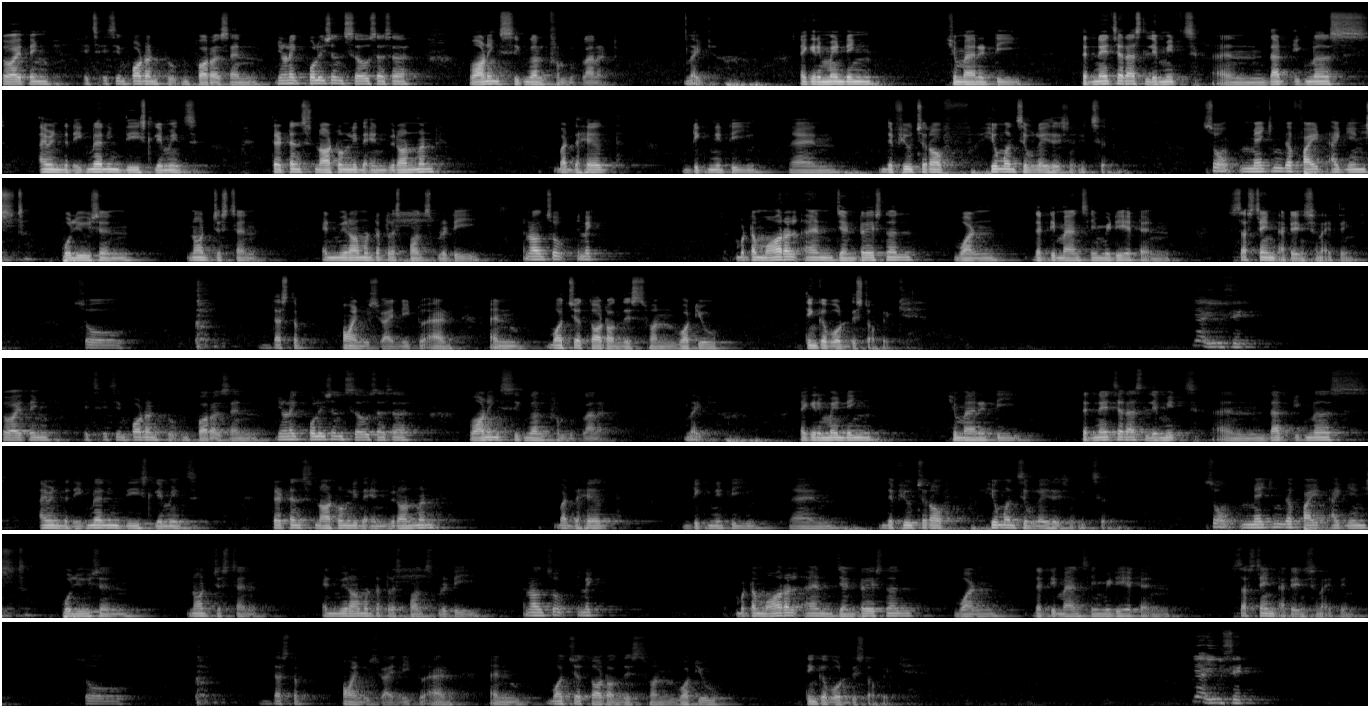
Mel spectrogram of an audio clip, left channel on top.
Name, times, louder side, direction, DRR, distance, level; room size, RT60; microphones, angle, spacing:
voice 1, 0.0-4.1 4.7-6.1 6.8-7.6 8.0-8.8 9.5-10.2 10.8-13.7 14.0-15.6 16.4-18.0 19.2-19.7 20.5-21.2 21.5-22.1 22.4-24.8 25.7-27.6 27.9-28.6 29.2-29.9 30.5-32.1 32.5-33.2 34.7-36.4 36.8-37.3 37.6-39.0 39.6-40.9 41.8-42.2 42.9-43.1 43.6-44.0 44.4-45.5 45.9-46.2 46.4-48.2 49.0-50.1, left 4 dB, 70° left, 16 dB, 0.5 m, -25 dB
voice 2, 50.6-51.7 51.9-53.4, right 3 dB, 85° right, 8 dB, 1.1 m, -40 dB
12.0 x 11.0 x 3.3 m, 0.81 s
head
